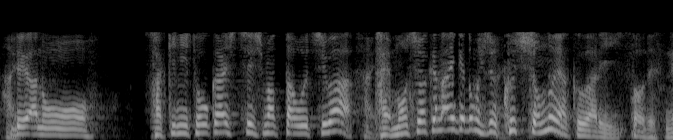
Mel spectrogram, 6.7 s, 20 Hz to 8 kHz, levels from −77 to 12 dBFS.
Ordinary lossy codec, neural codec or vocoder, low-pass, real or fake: AAC, 16 kbps; none; 7.2 kHz; real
